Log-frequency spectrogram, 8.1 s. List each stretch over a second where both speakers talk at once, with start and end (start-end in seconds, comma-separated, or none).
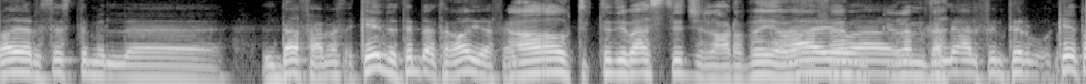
5.9-7.2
